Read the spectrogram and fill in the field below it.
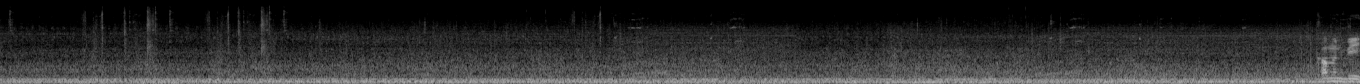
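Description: A heavy truck engine rumbles steadily at low revs.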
